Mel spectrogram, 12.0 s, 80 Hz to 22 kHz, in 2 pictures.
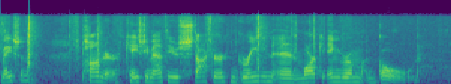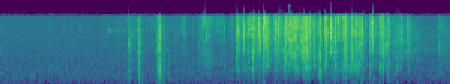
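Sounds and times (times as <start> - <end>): foil wrapper tearing and crinkling: 8.1 - 12.0.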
